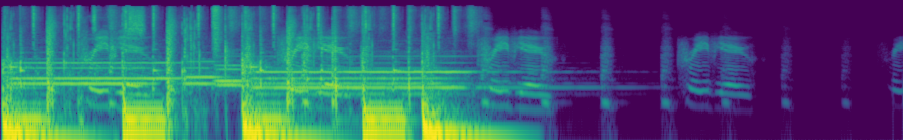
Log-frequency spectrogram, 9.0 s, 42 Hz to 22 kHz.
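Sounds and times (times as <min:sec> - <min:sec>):
Bollywood beat sting: 0:00.0 - 0:05.2.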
